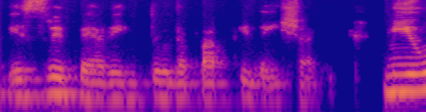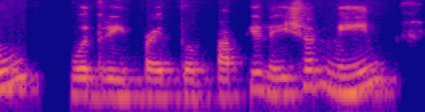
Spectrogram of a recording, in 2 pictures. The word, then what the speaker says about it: mu: is a Greek letter mu it looks like a small letter U but there is a Greek letter that's pronounced as Mu is equal to summation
